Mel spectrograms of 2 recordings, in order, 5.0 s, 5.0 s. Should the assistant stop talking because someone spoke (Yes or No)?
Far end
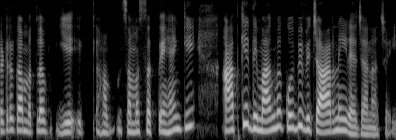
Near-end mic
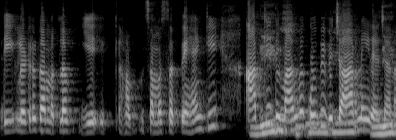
Yes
